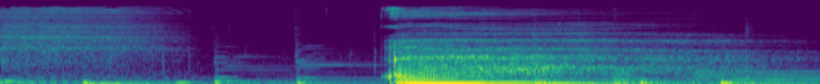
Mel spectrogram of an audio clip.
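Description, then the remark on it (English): A slow, airy breath drawn in through the nose, then a longer, louder exhale through the mouth with a soft hissing rush, over a gentle backdrop of sustained tonal music. “And just like any other episode, we're going to begin this episode with breathing. In your nose.”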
